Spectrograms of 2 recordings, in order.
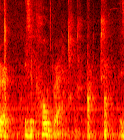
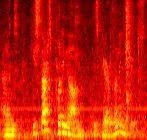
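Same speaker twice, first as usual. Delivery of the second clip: usual speaking voice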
